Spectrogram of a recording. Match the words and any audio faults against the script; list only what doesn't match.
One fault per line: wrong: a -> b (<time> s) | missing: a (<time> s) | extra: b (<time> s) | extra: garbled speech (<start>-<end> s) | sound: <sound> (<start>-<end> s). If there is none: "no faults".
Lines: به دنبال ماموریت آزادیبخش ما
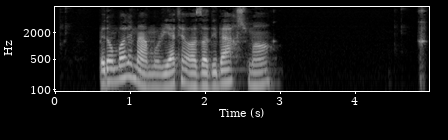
no faults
